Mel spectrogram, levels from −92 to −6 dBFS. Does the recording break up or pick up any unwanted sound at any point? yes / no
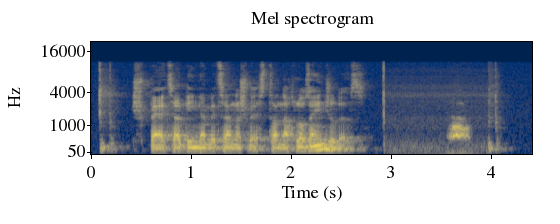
yes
